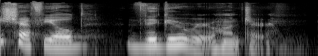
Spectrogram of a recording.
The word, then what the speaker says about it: Scofield: Sheffield. Last name or first name B.E. Last name S-C-O-F-I-E-L-D, but appears to be pronounced Sheffield.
